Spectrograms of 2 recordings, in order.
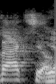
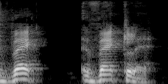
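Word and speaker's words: Växjö: Yeah, it's not Vaxio. – Yeah. No, it's not Vaxio. It's Vekle.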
